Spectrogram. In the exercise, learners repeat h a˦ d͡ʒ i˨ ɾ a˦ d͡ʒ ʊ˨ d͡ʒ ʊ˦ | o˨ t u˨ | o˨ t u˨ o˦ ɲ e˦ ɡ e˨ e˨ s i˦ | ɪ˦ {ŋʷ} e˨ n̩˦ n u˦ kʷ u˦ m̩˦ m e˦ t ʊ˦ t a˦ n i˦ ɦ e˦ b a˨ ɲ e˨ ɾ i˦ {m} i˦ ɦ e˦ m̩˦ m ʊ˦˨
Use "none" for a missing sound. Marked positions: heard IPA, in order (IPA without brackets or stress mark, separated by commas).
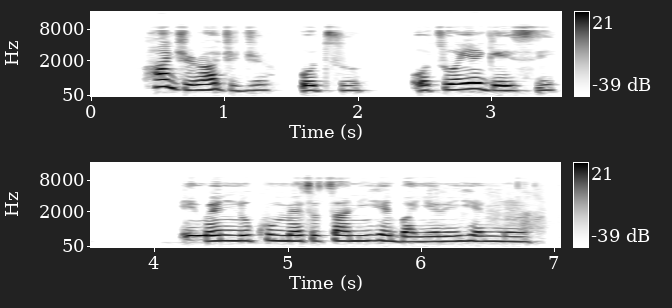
ŋʷ, none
